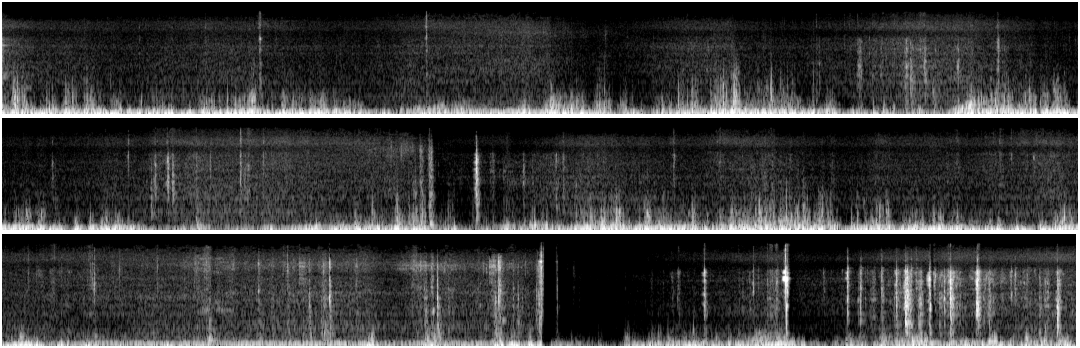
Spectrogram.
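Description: Low, gusty rumble of wind buffeting the microphone, surging and easing, with small scattered clicks and rustles from hands handling wires and terminal connectors.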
